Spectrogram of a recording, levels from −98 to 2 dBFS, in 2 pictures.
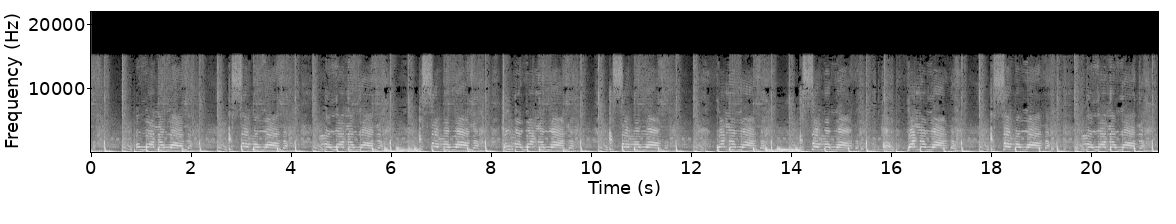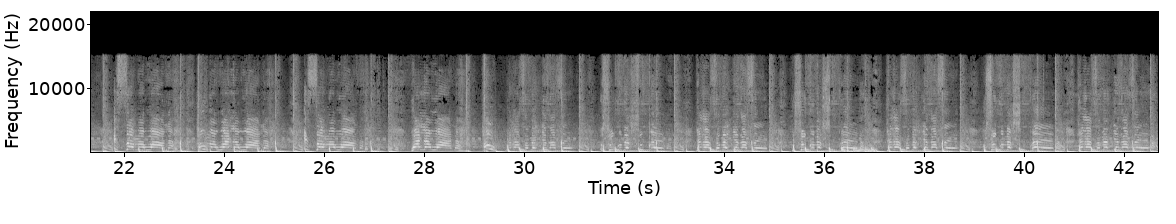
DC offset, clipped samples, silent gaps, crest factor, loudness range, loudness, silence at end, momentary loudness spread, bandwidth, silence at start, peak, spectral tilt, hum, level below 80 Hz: under 0.1%; under 0.1%; none; 12 dB; 1 LU; -15 LUFS; 0 s; 3 LU; 15.5 kHz; 0 s; 0 dBFS; -5.5 dB/octave; none; -12 dBFS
